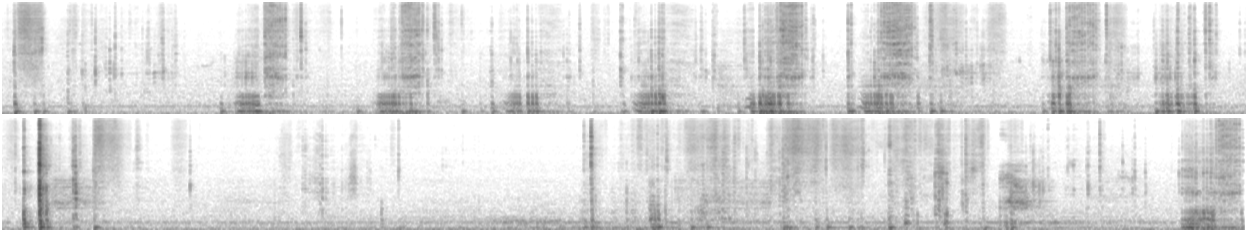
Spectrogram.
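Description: Card stock being handled and slid across a craft mat while a hand-held tape runner is drawn along the back of paper panels, in a series of short strokes about a second apart. One sharp click about halfway through.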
